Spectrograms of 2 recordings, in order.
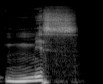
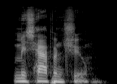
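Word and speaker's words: Mishipeshu: The Mishapishu. The Mishapishu. – That seems all right. – That's how it's spelled. Like mishappens to you. – Yeah. – Mishapishu.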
